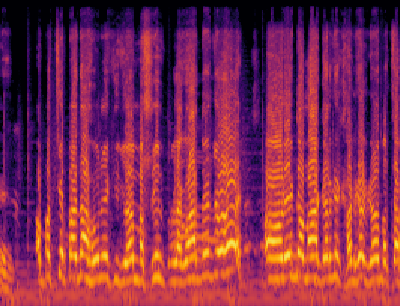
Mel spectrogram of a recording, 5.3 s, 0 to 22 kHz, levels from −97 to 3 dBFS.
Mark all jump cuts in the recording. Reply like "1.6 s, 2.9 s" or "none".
none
